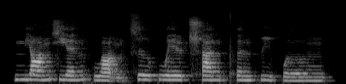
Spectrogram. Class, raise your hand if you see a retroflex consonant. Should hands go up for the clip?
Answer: yes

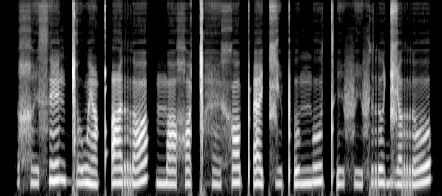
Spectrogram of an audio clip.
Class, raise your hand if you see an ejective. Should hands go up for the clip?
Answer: yes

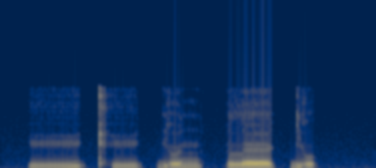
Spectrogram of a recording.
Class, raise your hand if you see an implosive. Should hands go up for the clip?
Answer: no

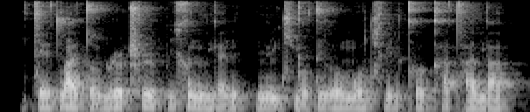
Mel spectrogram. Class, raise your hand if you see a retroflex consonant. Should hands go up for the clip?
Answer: yes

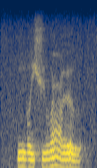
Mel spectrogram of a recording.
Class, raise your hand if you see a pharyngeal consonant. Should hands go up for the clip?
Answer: yes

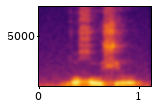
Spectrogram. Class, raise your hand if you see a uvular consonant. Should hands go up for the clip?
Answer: yes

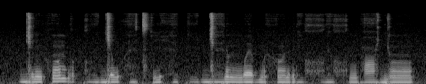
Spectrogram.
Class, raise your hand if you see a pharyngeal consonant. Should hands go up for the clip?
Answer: yes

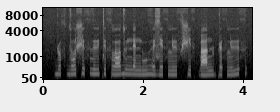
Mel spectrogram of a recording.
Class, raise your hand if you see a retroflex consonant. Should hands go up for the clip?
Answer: yes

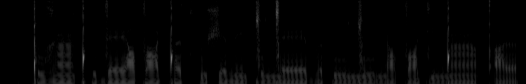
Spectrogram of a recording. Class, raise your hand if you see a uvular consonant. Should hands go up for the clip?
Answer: yes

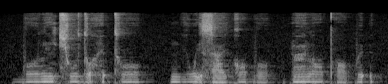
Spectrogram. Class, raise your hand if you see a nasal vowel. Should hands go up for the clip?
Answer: yes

